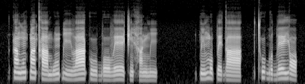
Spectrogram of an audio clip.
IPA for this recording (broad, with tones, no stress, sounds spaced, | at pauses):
k ã˦ ɡʷ ũ˦ k͡p ã˦ kʰ aː˨ m w ũ˦ ɓ iː˨ β aː˦ k uː˨ b oː˨ β eː˦˨ t͡ʃ ĩ˨ h ã˨ ŋ m i˨ | p ĩ˨˦ m o˨ p e˨ ɡ aː˨ | tʰ u˦˨ ɡʷ i˨ b eː˦ j ɔ˨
